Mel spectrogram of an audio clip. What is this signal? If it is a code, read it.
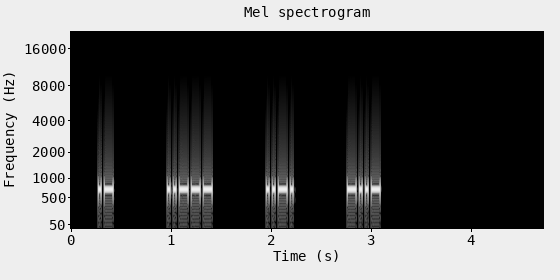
Morse code, heard as a keyed tone, about 40 wpm, spaced as for 14 wpm, 700 Hz. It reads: A2FX
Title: USA Call Signs - 5 Characters - 6x Character Spacing - 40wpm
